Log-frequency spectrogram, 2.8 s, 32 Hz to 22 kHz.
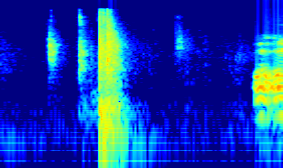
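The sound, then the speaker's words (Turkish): Two light taps and then a heavier thud at a door, followed by a brief pause before someone starts talking; a knock at 10:30 in the evening as a Şeker Bayramı (Eid) holiday gift from the speaker's company is delivered. “Rezalet podcast'ı kapı çalmasıyla”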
